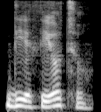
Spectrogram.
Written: 18

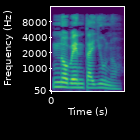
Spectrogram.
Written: 91

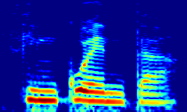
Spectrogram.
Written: 50

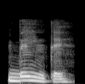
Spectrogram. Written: 20

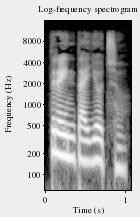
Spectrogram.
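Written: treinta y ocho

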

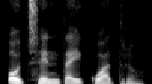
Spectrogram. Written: 84

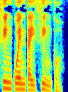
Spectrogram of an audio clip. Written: 55

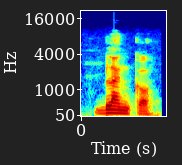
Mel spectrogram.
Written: blanco

